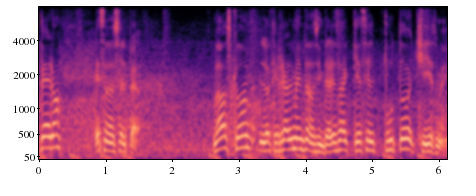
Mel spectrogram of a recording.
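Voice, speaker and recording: Moderate pace with long, frequent pauses over noticeable background noise. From Mexico. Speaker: podcast host. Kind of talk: casual monologue while walking. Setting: outdoors, walking home.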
